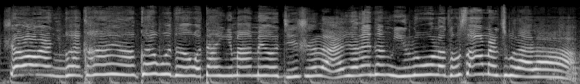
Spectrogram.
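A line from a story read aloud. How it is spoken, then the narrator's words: Shouting. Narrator (Chinese): 他就大叫，然后跟我说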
